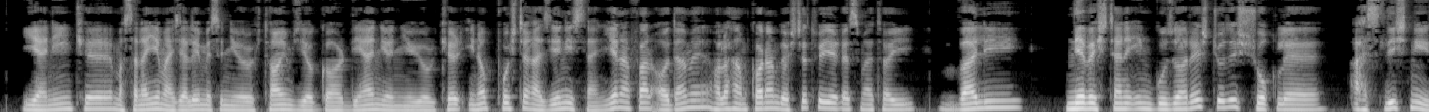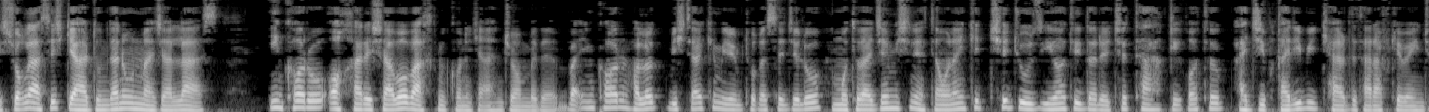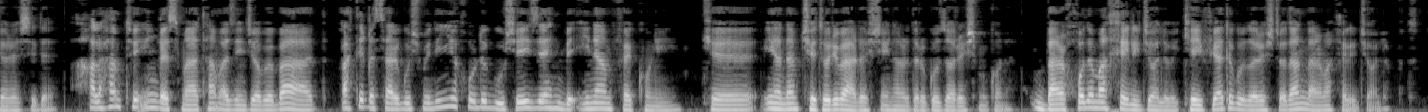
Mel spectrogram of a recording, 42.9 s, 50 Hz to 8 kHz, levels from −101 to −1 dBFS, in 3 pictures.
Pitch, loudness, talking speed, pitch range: 135 Hz, -24 LUFS, 170 wpm, 120-155 Hz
